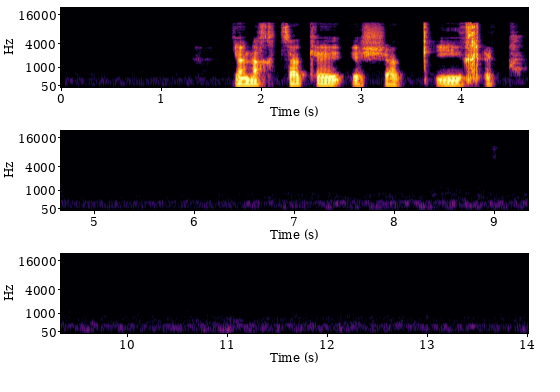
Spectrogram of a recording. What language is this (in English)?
Tlingit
